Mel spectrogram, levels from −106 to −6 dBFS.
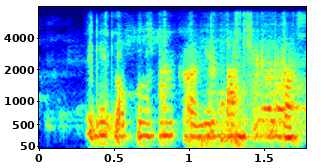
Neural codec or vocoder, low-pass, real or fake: codec, 32 kHz, 1.9 kbps, SNAC; 7.2 kHz; fake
